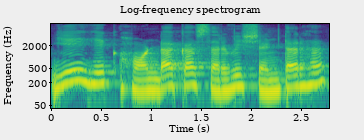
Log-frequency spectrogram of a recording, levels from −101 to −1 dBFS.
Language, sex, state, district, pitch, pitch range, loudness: Hindi, male, Jharkhand, Ranchi, 160 Hz, 125-185 Hz, -14 LUFS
